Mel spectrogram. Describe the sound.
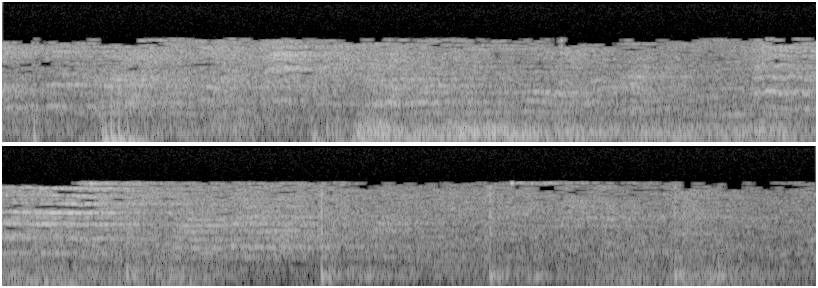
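Basketball dribbled across half court during a Wildcats game, a few dull thumping bounces at uneven intervals heard under a commentator's steady play-by-play voice.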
